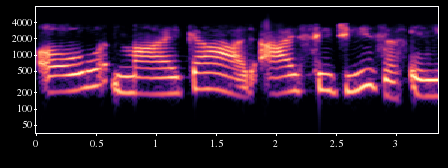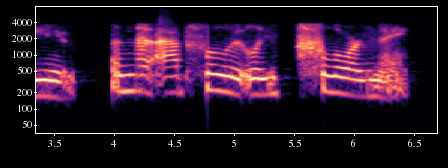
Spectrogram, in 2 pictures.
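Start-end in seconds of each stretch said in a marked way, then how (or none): 0.0-3.7 very slow, stretched-out, drawn-out exclaiming. Retelling what a cellmate suddenly said in front of everyone: retelling a loud exclamation. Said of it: "very loudly, she's like".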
